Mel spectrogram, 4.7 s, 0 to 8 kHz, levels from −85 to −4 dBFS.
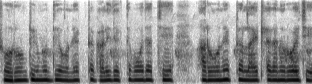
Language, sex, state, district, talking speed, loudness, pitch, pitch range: Bengali, male, Assam, Hailakandi, 165 wpm, -13 LUFS, 160 Hz, 155-165 Hz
